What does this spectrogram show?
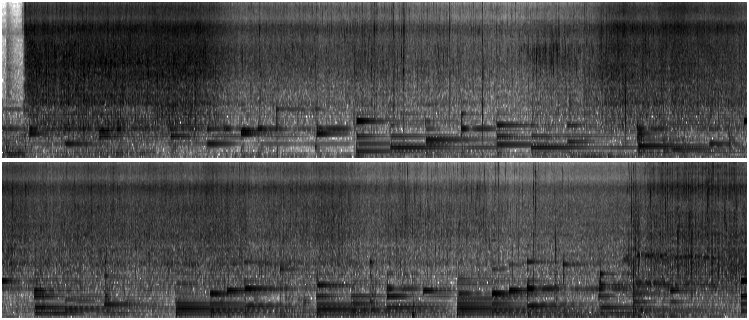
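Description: Dried anchovies, chili paste and aromatics frying in hot oil in a wok. A sudden loud sizzle starts about half a second in as food hits the oil, then settles into steady frying as a wooden spatula stirs, and swells again around twelve seconds.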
